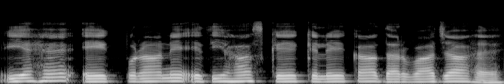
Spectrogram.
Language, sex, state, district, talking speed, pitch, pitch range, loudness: Hindi, male, Chhattisgarh, Korba, 105 wpm, 135 Hz, 135-140 Hz, -15 LUFS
